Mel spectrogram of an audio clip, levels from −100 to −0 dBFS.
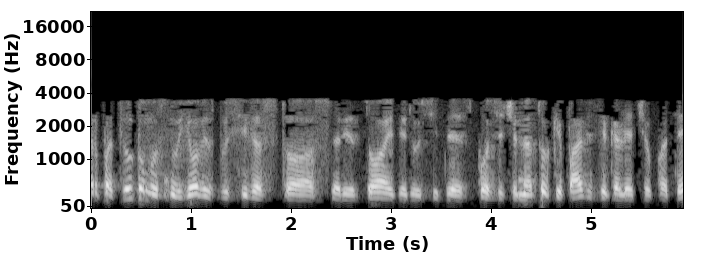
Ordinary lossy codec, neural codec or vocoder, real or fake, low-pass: MP3, 16 kbps; none; real; 3.6 kHz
